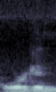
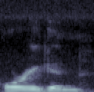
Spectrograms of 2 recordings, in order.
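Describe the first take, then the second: First: The word sounds like the body part 'organ'. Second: The word sounds like the state name 'Oregon'. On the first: It refers to the body part. The speaker calls it wrong. "We're not talking about Oregon, the body part" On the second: It refers to the state. The speaker calls it right. "We're talking about Oregon, the state"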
